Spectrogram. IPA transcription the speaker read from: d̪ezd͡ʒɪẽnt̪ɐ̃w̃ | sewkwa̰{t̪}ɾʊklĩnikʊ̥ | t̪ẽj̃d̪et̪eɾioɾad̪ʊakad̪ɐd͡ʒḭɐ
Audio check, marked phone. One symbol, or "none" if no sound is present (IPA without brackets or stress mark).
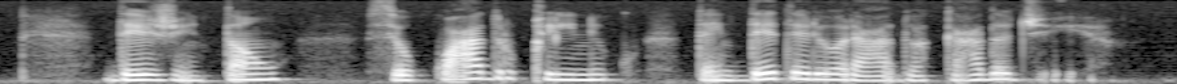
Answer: d̪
